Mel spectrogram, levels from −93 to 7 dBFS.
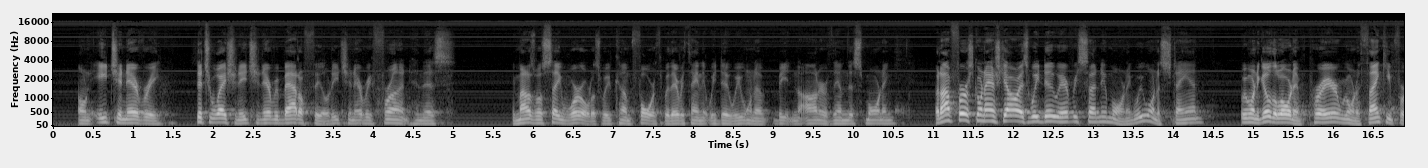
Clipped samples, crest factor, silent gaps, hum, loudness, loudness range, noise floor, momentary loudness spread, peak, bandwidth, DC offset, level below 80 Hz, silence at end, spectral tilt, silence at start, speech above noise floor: under 0.1%; 18 dB; none; none; -26 LUFS; 8 LU; -58 dBFS; 13 LU; -8 dBFS; 17 kHz; under 0.1%; -62 dBFS; 0 s; -6 dB/octave; 0.3 s; 33 dB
